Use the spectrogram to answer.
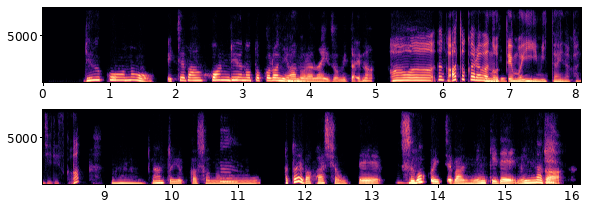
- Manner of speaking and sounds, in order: none
- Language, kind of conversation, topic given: Japanese, podcast, 流行を追うタイプですか、それとも自分流を貫くタイプですか？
